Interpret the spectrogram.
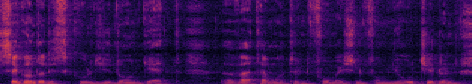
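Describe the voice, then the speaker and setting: Someone speaks at a fairly quick pace with a French accent. The voice is somewhat breathy. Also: man. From France. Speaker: politician, member of the Scottish Parliament. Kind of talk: interview answer.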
